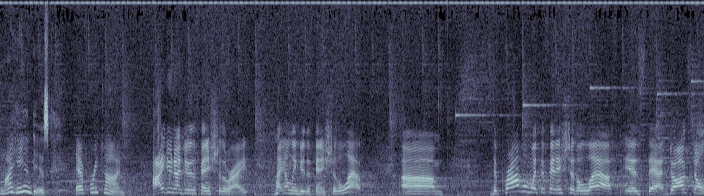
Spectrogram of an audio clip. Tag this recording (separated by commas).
Speech, Music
